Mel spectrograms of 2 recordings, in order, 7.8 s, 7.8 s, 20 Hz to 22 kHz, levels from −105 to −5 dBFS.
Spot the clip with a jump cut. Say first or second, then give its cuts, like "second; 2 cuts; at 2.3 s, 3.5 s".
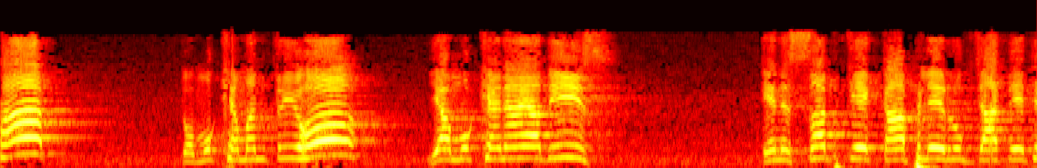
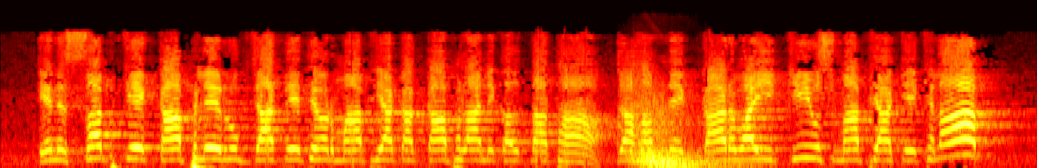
second; 1 cut; at 4.6 s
